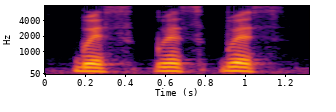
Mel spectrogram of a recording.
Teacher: the word with is not reduced but it's very flat in pitch because it is unstressed with with with it's also quite fast with milk with with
